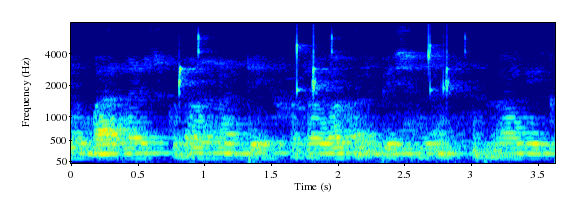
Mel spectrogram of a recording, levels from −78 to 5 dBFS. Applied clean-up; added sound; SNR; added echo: none; Drip / Sink (filling or washing) / Water tap, faucet / Water; 15 dB; reverberation time 1.2 s.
